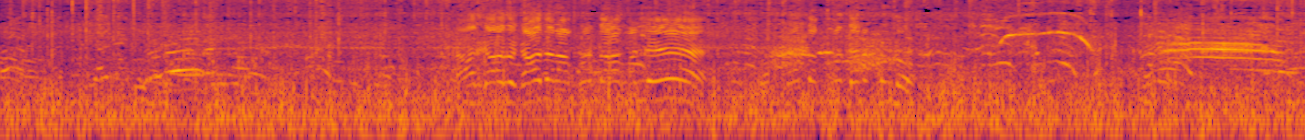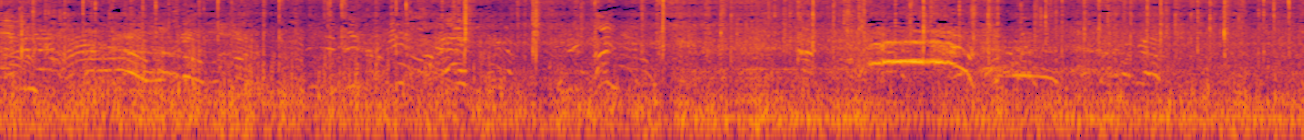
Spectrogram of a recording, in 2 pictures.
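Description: Men shout and whoop excitedly outdoors.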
